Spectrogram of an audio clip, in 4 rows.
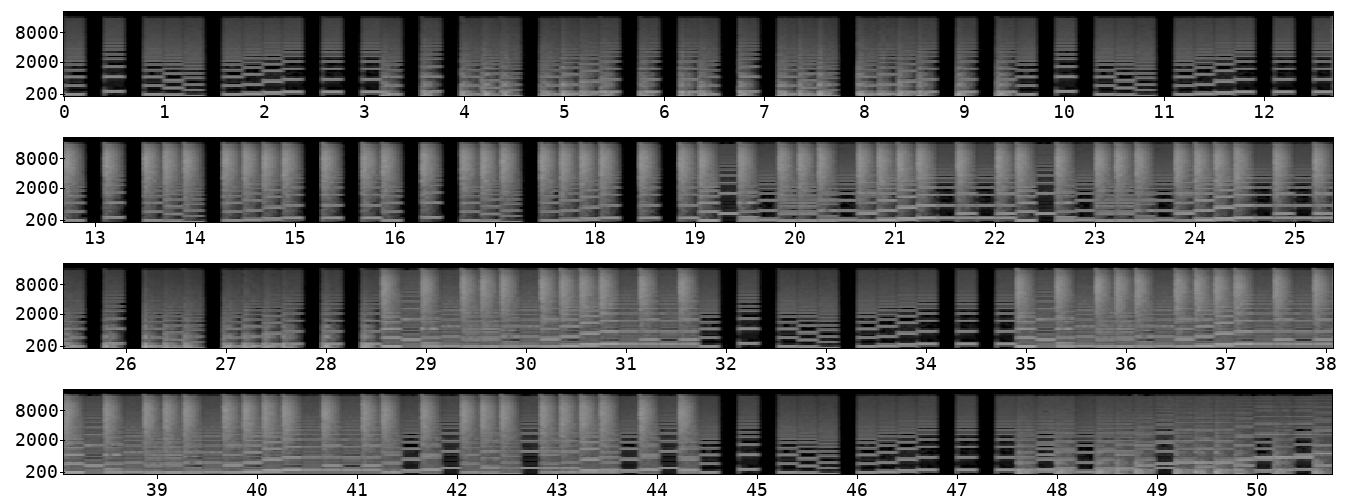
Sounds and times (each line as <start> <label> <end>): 17.8 Pixel Song 25.4
28.5 Pixel Song 31.9
33.8 Pixel Song 44.6
46.5 Pixel Song 50.7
